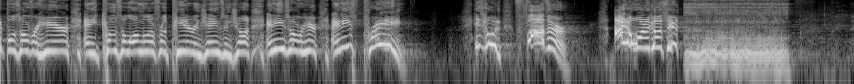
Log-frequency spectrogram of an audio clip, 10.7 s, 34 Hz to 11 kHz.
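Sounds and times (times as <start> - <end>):
speech: 0.0 - 5.2, 5.8 - 9.3
person imitating a snore with their voice: 8.6 - 10.0.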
